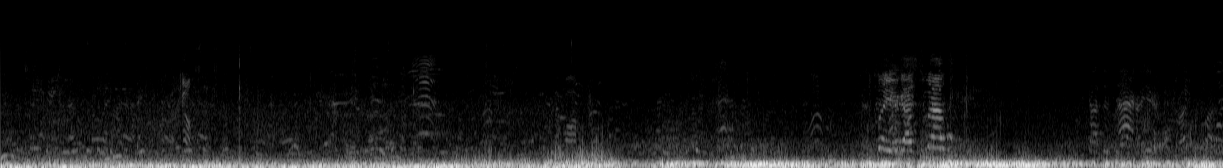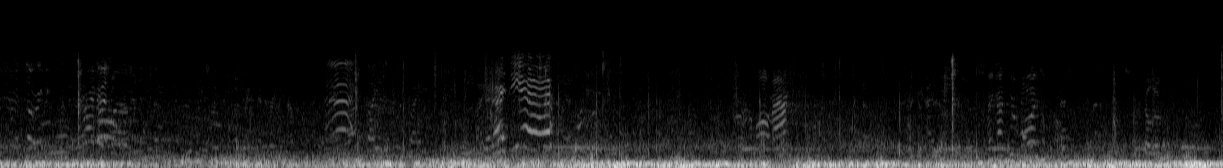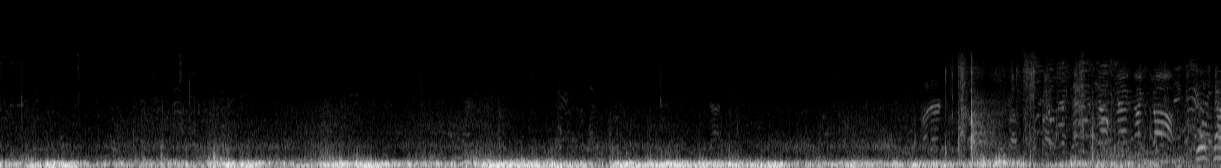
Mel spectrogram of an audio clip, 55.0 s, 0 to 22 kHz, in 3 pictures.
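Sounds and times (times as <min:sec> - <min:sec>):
wind buffeting microphone: 0:00.0 - 0:55.0.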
